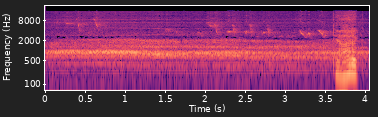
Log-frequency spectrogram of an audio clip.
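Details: Guariba howler monkeys calling in forest: a distant, eerie, droning roar held steady at a low-mid pitch for several seconds, with small bird chirps above and a short sharp noise near the end.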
